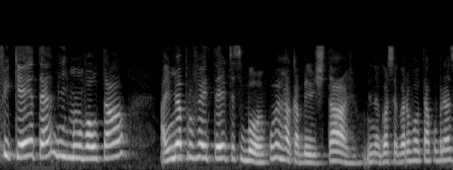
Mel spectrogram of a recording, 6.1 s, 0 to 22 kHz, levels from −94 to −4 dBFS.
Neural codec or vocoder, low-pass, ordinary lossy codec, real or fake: none; 7.2 kHz; none; real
